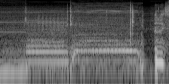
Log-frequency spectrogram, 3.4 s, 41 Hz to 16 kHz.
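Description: A DAJA DJ6 laser engraver powers on with a steady electronic hum and whine, rising and shifting tones, a brief click and a short beep near the end, close and moderately quiet.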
